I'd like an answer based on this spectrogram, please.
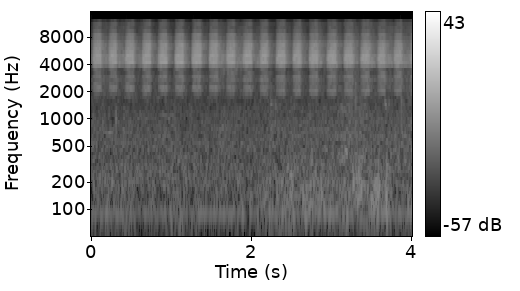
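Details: A cicada at La Garoupe on Cap d'Antibes, France, sings a steady run of rapid, high, buzzy pulses, about five each second.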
